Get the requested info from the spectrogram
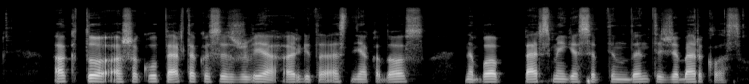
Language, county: Lithuanian, Kaunas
